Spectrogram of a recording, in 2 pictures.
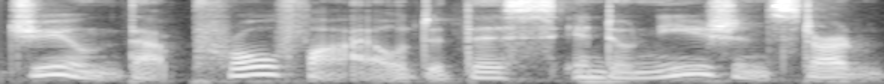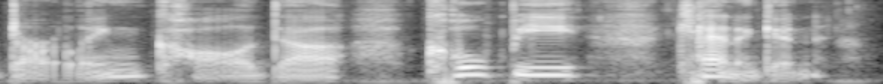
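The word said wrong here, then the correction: Kopi Kenangan: So in Indonesia, we say Kopi Kanangan, where Kanangan means something like a memory.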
